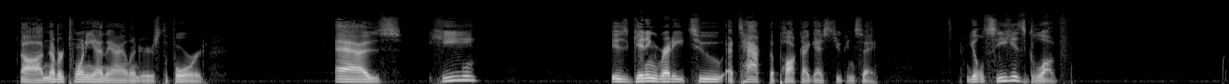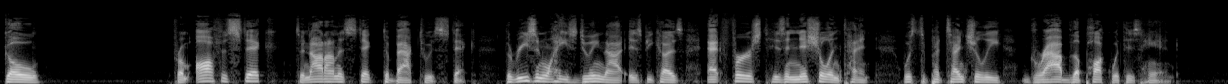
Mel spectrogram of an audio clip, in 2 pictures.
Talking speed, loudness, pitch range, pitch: 155 wpm, -20 LUFS, 110-150 Hz, 125 Hz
